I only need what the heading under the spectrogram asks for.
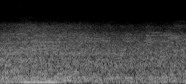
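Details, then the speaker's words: Yamaha NMAX V1 after rebuild for camshaft bearings worn out from oil problem, new block, refilled with coolant and oil: soft even running, smooth low hum with no ticking or knocking; now quiet. "Ayan na. Tahimik na. Walang maingay."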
